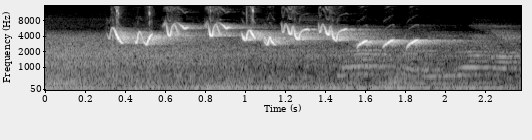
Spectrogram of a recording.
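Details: Yellow-fronted canary song for tutoring songbirds: a brief series of high chirped notes, slightly rising then falling, with a low hum behind.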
